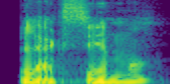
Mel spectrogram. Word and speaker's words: Lac-Simon: Lac-Simon. Ah. And lac meaning lake, I'm assuming. All right. It's another squid says Lac-Simon, but the mon is pronounced through your nose. Lac-Simon.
